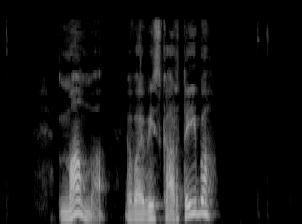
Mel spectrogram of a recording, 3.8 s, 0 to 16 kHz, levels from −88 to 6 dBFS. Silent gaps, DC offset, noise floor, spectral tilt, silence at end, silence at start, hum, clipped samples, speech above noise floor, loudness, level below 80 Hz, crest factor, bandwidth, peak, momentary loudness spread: none; under 0.1%; -73 dBFS; -7 dB/octave; 1.15 s; 0.75 s; none; under 0.1%; 47 dB; -27 LUFS; -56 dBFS; 20 dB; 11.5 kHz; -8 dBFS; 13 LU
